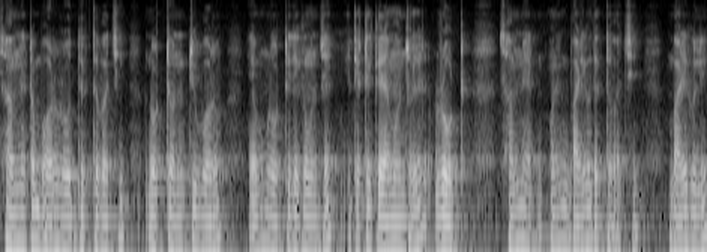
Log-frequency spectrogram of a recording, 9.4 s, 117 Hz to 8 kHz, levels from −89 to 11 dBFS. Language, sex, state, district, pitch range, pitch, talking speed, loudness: Bengali, male, West Bengal, Malda, 105-120 Hz, 110 Hz, 195 wpm, -20 LUFS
